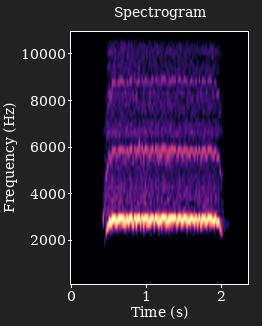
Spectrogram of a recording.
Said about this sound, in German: Und ich würde sagen, gleich hören wir den Anpfiff zur ersten Halbzeit.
